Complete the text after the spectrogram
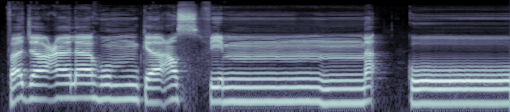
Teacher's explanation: in hamzah rin doon patampalon mo ma tinya humundong in napas humundong in tingog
